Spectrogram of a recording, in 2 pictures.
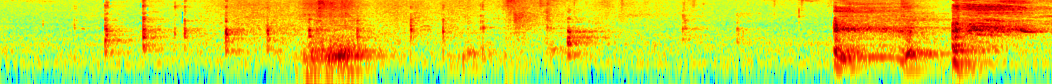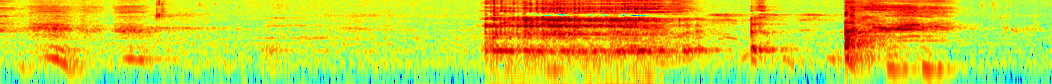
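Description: A series of loud, rough burps of varying length, some long and drawn out, in a quiet room.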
